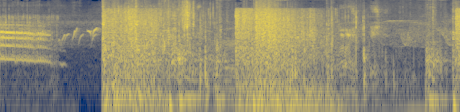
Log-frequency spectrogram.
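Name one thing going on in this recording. Wooden and stone blocks crash and topple.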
